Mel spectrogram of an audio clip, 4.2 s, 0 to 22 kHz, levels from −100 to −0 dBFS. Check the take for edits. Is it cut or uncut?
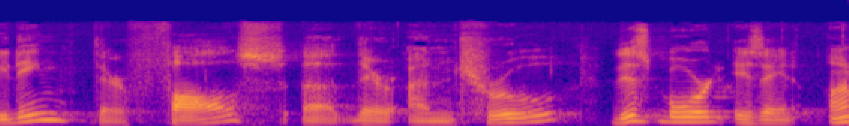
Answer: cut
